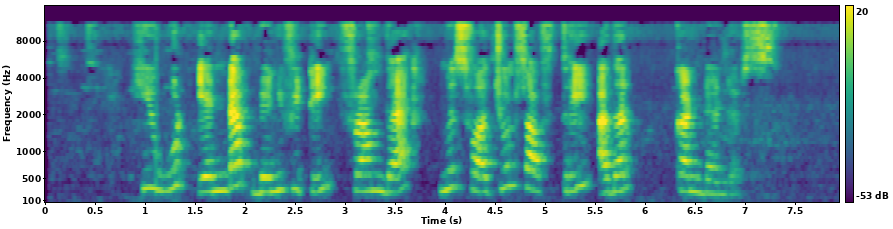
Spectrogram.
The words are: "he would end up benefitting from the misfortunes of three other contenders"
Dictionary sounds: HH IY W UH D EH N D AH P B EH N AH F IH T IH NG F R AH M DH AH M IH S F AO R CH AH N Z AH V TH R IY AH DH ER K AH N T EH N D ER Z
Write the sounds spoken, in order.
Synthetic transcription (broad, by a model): HH IY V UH D EH N D AH P B EH N AH F IH T IH NG F R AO M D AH M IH S F AO R CH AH N S AH V T R IY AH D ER K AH N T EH N D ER S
